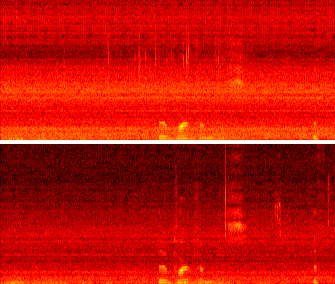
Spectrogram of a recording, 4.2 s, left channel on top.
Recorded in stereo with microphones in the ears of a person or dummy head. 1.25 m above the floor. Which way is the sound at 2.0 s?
5° left (ahead or behind).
